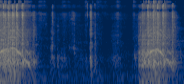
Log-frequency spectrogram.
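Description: Close, loud bursts from a sewing machine stitching trim or lace onto a junk journal cover, one run at the start and another near the end, with quiet handling clicks between.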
